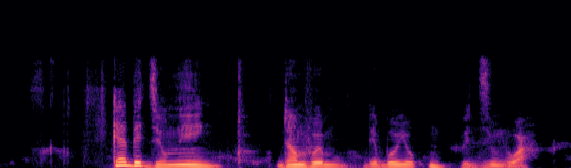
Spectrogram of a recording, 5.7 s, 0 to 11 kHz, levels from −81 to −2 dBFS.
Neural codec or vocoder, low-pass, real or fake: codec, 16 kHz, 0.5 kbps, X-Codec, HuBERT features, trained on LibriSpeech; 7.2 kHz; fake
